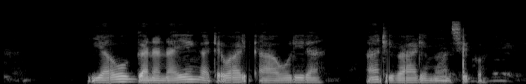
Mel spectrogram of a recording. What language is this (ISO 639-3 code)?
lug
